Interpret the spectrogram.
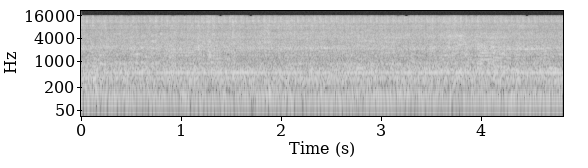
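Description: Passenger train running, heard from inside a carriage with the window open: a loud, steady rumble with a constant hum.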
